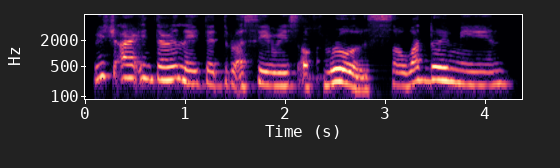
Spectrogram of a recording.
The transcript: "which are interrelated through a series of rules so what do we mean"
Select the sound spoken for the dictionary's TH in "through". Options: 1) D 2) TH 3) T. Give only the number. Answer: 3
